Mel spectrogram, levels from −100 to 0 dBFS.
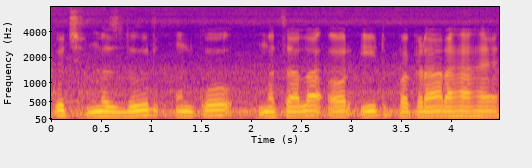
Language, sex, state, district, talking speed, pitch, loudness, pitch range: Hindi, male, Madhya Pradesh, Katni, 120 wpm, 125 Hz, -16 LUFS, 120-130 Hz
